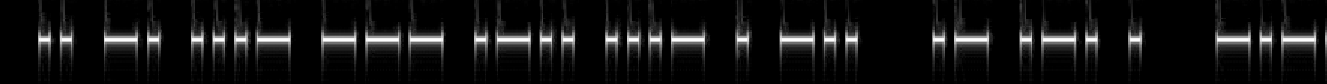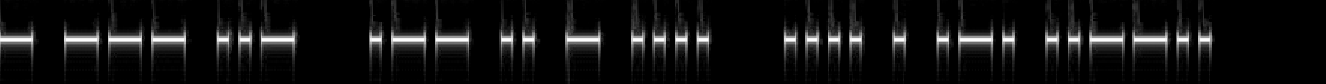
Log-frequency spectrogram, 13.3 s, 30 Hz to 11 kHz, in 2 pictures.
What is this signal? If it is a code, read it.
Morse code, heard as a keyed tone, about 21 wpm, 700 Hz. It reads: INVOLVED ARE YOU WITH HER?
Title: Sentences from Top 1000 Words - Review Part 5 - 22wpm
